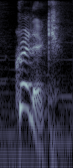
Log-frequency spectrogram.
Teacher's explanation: Ça se dira en anglais critic, avec la première syllabe accentuée et un C à la fin.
